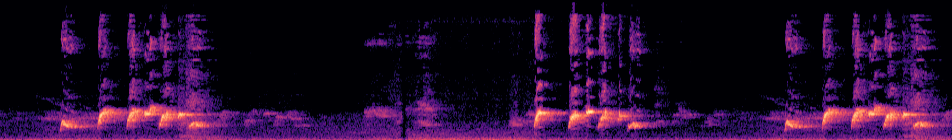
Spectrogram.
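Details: Red-whiskered bulbul, a hybrid young bird still in its first plumage, singing in the lak wai style. It gives three phrases of about six clear, slurred whistles, each rising then falling. The phrases are spaced roughly two seconds apart over a low background hum.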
